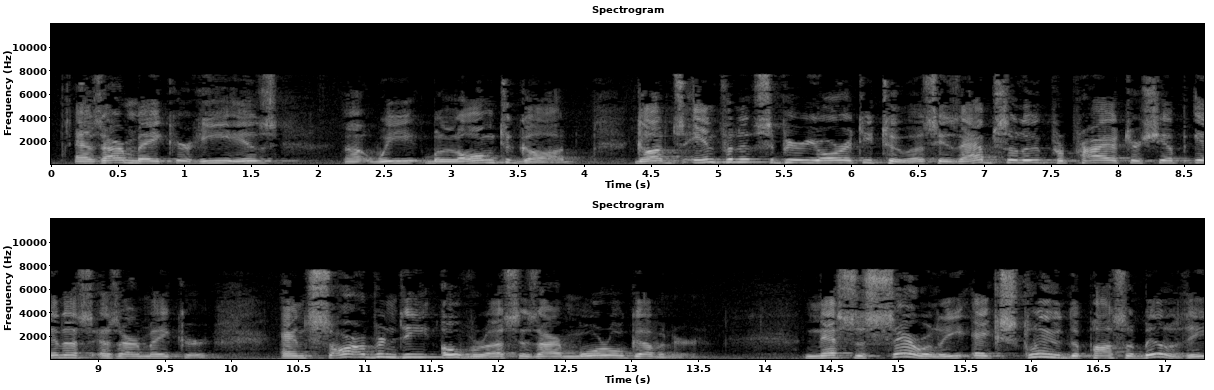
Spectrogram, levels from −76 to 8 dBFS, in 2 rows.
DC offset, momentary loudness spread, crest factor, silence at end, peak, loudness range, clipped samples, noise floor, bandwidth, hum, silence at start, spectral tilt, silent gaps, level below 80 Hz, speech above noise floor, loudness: under 0.1%; 8 LU; 18 dB; 0 s; -6 dBFS; 2 LU; under 0.1%; -48 dBFS; 8 kHz; none; 0.1 s; -4.5 dB/octave; none; -60 dBFS; 25 dB; -24 LUFS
